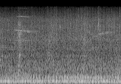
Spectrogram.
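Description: Steady low hum of an engine running at idle.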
